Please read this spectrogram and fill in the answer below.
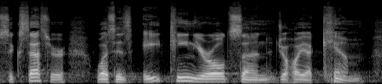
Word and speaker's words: Jehoiachin: Jehoiakim's successor was his 18-year-old son, Jehoiakim. So one's with a K, one's with a CH, but you pronounce them pretty much the same.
